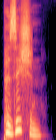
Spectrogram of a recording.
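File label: "position", British English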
